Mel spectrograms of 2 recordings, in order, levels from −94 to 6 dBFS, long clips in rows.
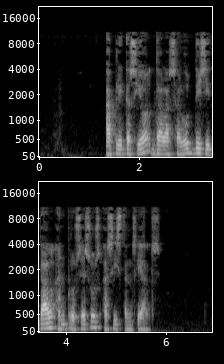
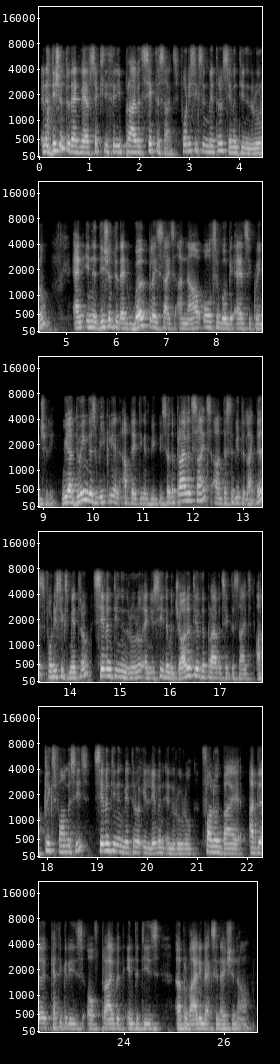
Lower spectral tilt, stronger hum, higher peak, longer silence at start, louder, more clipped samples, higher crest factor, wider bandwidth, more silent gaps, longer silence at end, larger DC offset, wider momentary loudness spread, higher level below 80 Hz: about the same, -4 dB/octave vs -5 dB/octave; neither; about the same, -6 dBFS vs -6 dBFS; first, 1.35 s vs 0.05 s; about the same, -27 LUFS vs -25 LUFS; neither; about the same, 22 dB vs 18 dB; first, 11.5 kHz vs 8 kHz; neither; first, 1.05 s vs 0.15 s; neither; about the same, 10 LU vs 11 LU; about the same, -60 dBFS vs -56 dBFS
